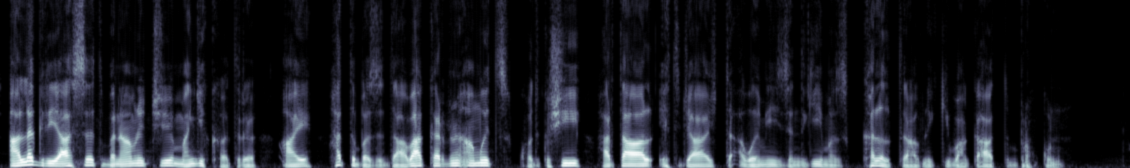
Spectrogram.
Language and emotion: Kashmiri, neutral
